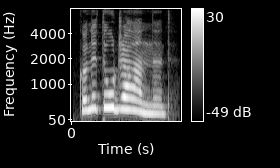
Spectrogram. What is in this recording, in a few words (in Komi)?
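Komi, кӧні ті уджаланныд, female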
